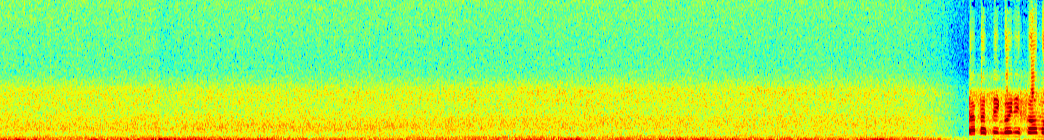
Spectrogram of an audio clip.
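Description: A single-engine turboprop aircraft taxis on a runway.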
